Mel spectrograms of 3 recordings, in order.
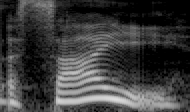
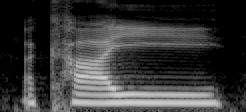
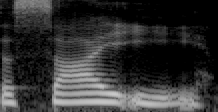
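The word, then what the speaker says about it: açaí: pronunciations of this so some people will say akai akai or just a sai but you actually stress the last syllable of e so it's a psi it's a species of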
